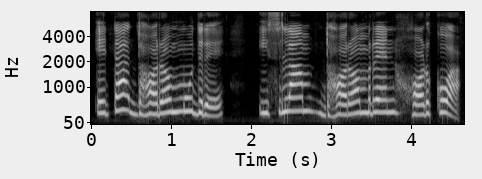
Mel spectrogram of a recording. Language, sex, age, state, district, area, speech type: Santali, female, 18-30, West Bengal, Bankura, rural, spontaneous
